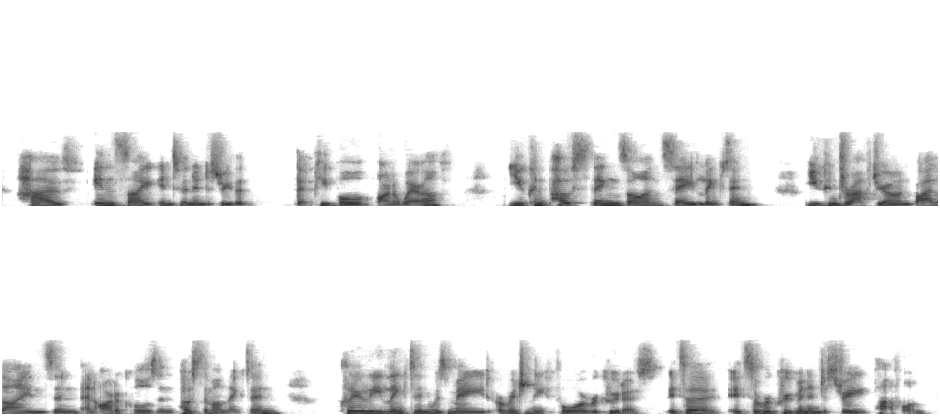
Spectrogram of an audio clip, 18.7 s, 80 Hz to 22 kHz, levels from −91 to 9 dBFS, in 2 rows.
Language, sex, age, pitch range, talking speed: English, female, 20-39, 170-200 Hz, 145 wpm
